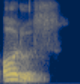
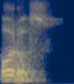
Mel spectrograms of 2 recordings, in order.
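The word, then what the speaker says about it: ὄρος: dice que ellos fueron eo orus eo oros Perdón he pronunciado mal antes heo oros oros con genitivo orus es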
